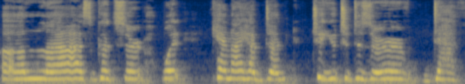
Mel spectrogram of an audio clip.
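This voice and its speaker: A woman's put-on character voice, high-pitched and shaky, very slow, with monotone, flat intonation. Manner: trembling, fearful.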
